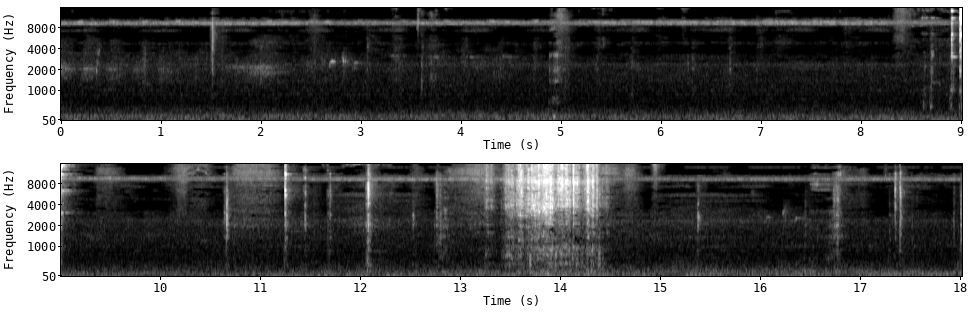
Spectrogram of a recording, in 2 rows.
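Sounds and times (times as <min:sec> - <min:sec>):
scraping rustle: 0:12.9 - 0:14.8.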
